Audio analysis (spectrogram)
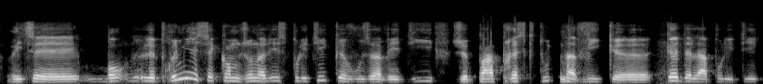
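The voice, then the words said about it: Light German accent in French. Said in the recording (French): “Votre léger accent trahit vos origines germaniques.”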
